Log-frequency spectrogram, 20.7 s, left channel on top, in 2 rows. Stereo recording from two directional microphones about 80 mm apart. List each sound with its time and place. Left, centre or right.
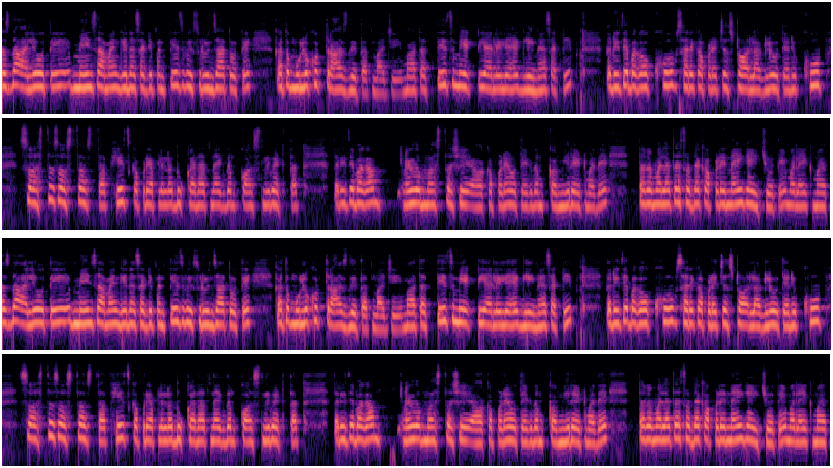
0.0 s a woman's voice: right
7.5 s speech: right
10.1 s speech: right
11.3 s speech: right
